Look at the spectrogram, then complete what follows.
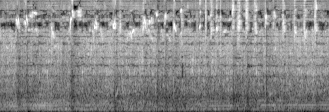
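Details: Sunbird known as Kolibri Ninja giving its trotol song, with an added water sound: quick, high-pitched tweets and sharp upslurred notes in rapid succession over a rushing-water background.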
